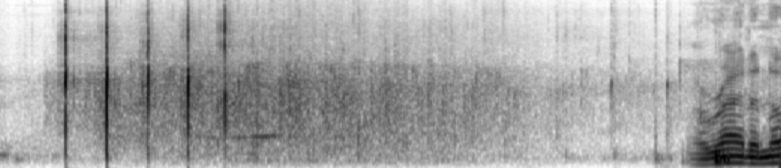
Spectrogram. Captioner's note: audience applauds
